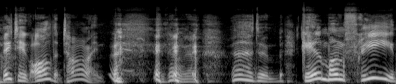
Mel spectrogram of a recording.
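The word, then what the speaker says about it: Gaël Monfils: Gail Monfrey. They say the S is silent.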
